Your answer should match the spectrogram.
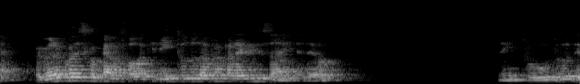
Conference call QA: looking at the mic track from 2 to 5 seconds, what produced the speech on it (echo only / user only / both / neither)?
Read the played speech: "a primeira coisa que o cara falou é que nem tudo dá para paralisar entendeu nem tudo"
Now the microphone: echo only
